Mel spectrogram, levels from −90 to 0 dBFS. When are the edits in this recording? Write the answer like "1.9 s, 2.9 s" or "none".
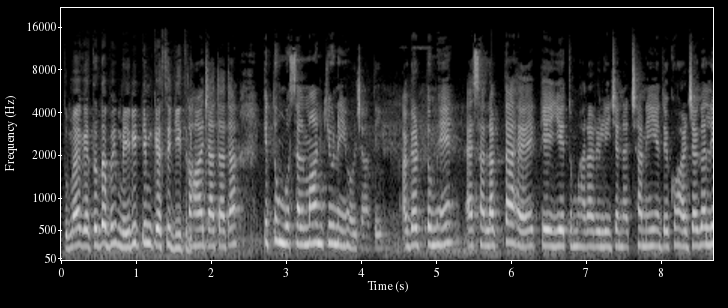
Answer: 1.7 s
